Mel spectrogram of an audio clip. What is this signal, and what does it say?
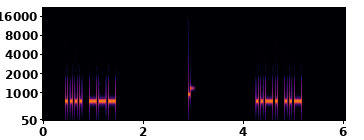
Morse code, heard as a keyed tone, about 25 wpm, 700 Hz. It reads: HO FU
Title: Top Two Letter Combinations in Words 25wpm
